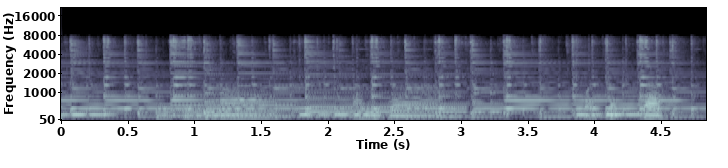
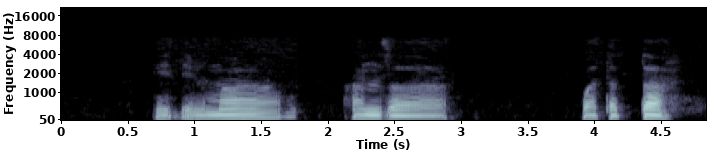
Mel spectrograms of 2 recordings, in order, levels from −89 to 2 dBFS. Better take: second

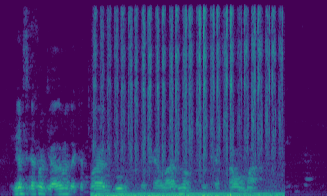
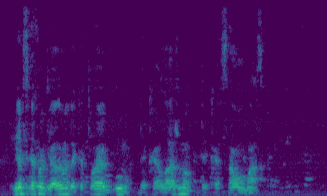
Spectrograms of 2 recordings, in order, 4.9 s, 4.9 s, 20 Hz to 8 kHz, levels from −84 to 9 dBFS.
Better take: second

